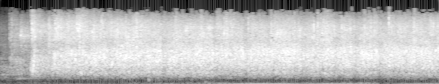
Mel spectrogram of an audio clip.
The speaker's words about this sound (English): And that applause went on for quite a long time.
